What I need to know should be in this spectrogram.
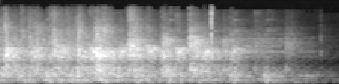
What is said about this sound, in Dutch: Kan ik deze per acclamatie afdoen? Ik zie staande ovatie, groot applaus.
